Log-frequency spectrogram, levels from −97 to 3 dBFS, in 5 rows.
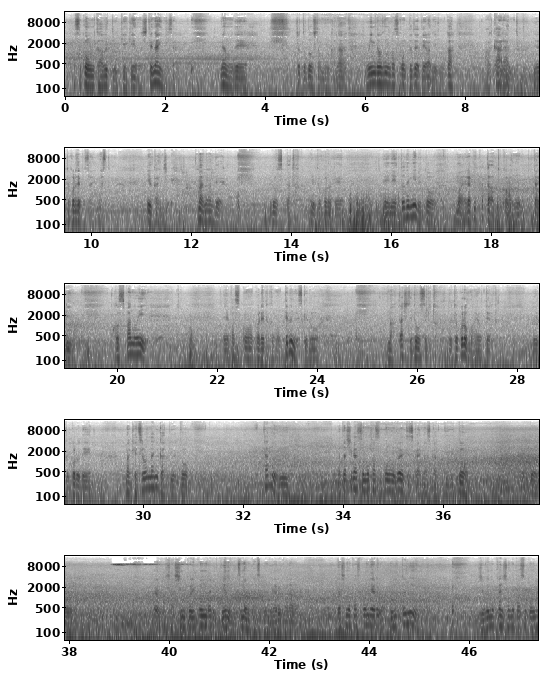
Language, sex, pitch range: Japanese, male, 90-120 Hz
